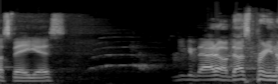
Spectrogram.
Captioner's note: audience member cheers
